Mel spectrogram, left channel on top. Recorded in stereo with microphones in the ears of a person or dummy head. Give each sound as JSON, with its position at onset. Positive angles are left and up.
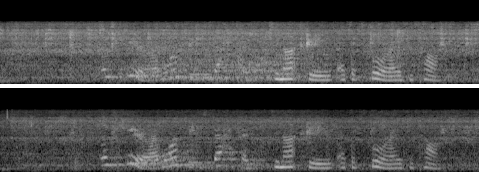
{"t": 0.0, "sound": "running water", "side_deg": 55, "distance_m": 9.5}
{"t": 1.0, "sound": "a woman speaking", "side_deg": -15, "distance_m": 9.0}
{"t": 2.7, "sound": "a woman speaking", "side_deg": 15, "distance_m": 0.5}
